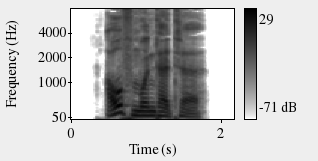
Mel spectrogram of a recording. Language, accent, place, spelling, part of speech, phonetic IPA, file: German, Germany, Berlin, aufmunterte, verb, [ˈaʊ̯fˌmʊntɐtə], De-aufmunterte.ogg
- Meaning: inflection of aufmuntern: 1. first/third-person singular dependent preterite 2. first/third-person singular dependent subjunctive II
